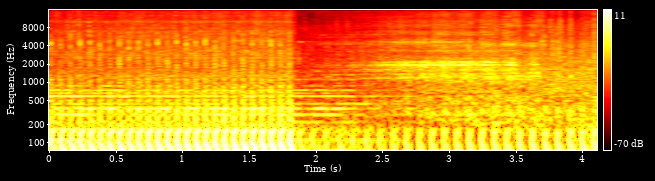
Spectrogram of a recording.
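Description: Motorcycle engine running along at a steady pace, its exhaust a regular low pulse. Background music plays over it until about two seconds in, then drops away, leaving the engine a little quieter.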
